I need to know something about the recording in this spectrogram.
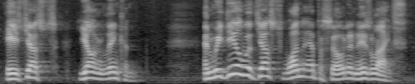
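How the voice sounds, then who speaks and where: An actor playing a distinguished, courteous 1940s radio theater host, speaking in a formal, measured, earnest way. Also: male voice, on the high side.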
